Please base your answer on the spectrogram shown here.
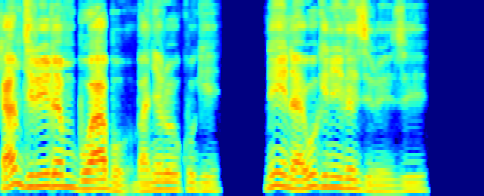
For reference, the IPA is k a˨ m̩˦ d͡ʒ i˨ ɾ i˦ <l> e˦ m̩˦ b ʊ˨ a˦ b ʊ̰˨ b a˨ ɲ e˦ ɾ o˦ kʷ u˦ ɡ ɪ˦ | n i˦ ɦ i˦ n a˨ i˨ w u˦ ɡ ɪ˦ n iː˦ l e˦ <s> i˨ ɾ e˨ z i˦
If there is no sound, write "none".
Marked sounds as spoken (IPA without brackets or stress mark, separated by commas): l, z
